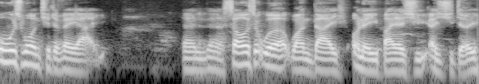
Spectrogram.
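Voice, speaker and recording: With an English Midlands accent, a man at a medium pitch talks at a fairly quick pace using lively intonation. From England, Northampton. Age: 60s. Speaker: classic car owner. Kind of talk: casual interview.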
